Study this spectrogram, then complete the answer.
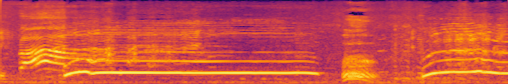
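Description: A group of people sing together close by, holding long drawn-out notes.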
